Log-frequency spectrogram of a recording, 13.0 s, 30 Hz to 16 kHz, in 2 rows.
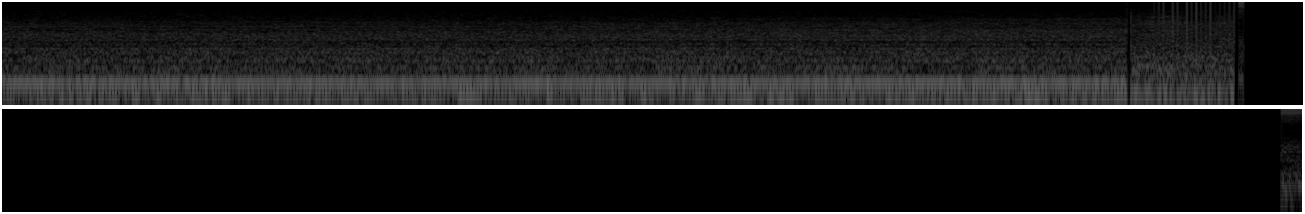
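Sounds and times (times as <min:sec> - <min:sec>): low machine hum: 0:00.0 - 0:06.2.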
